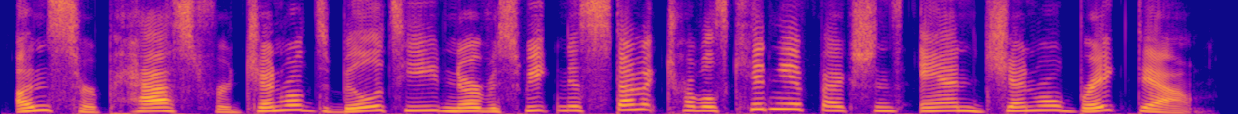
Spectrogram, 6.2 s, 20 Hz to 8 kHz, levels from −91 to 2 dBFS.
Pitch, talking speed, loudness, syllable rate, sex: 265 Hz, 135 wpm, -19 LUFS, 5.3 syllables/s, female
